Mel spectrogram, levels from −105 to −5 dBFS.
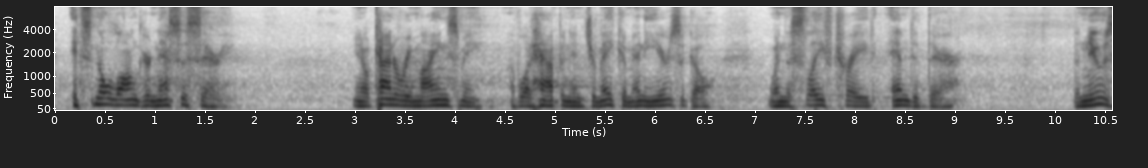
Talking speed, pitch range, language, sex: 155 wpm, 135-180 Hz, English, male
